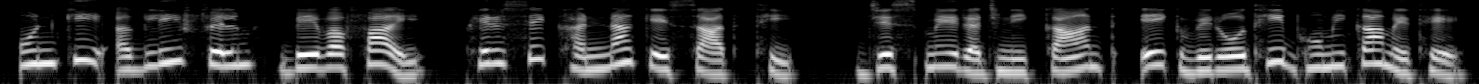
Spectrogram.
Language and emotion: Hindi, neutral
